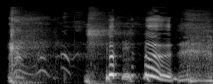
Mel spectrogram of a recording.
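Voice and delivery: real uncontrollable laughter; howling laughter. Real, not acted. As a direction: double over laughing. Laughter continues.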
